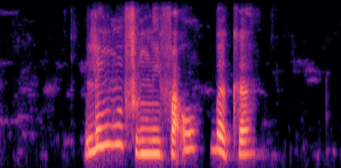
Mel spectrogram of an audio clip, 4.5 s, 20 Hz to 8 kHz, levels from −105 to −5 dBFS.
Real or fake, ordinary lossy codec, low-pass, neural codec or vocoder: real; Opus, 32 kbps; 7.2 kHz; none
